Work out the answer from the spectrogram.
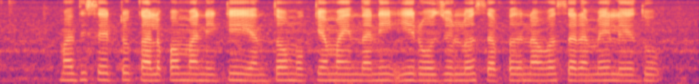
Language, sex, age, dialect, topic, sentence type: Telugu, female, 18-24, Utterandhra, agriculture, statement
